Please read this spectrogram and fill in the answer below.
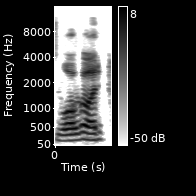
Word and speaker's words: Waagaard: guy but it's like the correct pronunciation is war God but also you don't you don't um sign out the W the W's like so it's like four A's in my last name and the two A's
